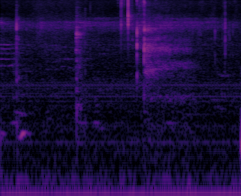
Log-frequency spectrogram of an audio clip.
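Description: A few faint clicks in a quiet room, after the tail of a softly spoken word.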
